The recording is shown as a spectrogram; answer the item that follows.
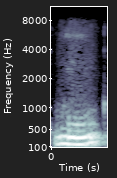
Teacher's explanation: que esto no suena en español como diptongo, suena como una u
